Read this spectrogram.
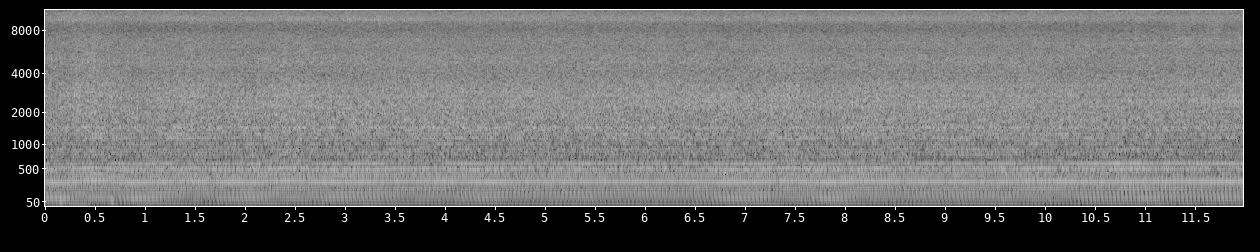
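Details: Toro GTS recycler mower with 6 hp Briggs Quantum engine, after carb cleaning and fuel line replacement; it needs priming. The engine holds a steady, even hum with no surging or misses over twelve seconds: normal running.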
